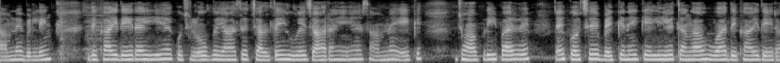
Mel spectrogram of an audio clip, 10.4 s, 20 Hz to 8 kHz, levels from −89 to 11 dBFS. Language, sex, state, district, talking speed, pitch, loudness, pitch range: Hindi, female, Chhattisgarh, Raigarh, 175 wpm, 205 Hz, -14 LUFS, 195-215 Hz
